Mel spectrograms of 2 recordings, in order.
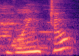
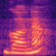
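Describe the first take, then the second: First: Both words are said fully and separately. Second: The words blend into one reduced word. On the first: It is formal enough for an interview. The speaker calls it right. "so in an interview, only going to" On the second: It is very informal speech. The speaker calls it wrong. "but that's very informal"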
